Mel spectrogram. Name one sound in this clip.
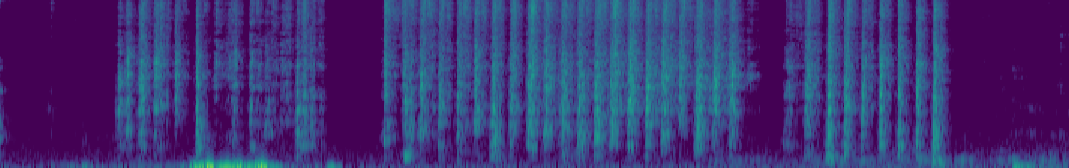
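A brush scrubs and taps against canvas.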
